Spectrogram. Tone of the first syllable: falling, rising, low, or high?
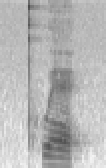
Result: low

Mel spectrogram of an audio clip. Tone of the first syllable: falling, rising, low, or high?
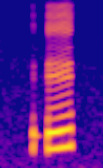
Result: rising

